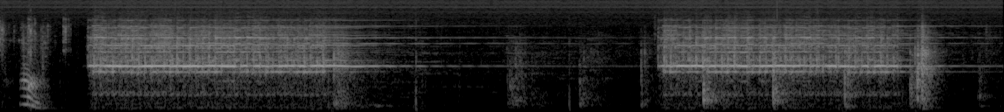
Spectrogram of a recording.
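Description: A telephone ringing in an Egyptian film, two long bursts of bright electric bell ringing separated by a pause, fairly close, with brief clicks and faint voices between the rings.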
